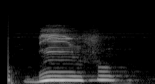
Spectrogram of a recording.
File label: "bĩinfu", moore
